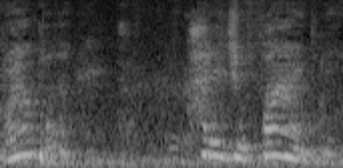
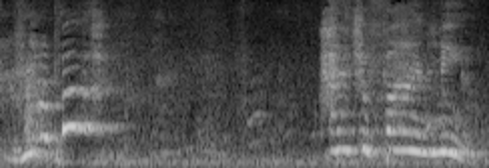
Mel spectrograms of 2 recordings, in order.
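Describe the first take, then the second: First: Quiet, subdued disbelief; acted shock, hushed and trailing softer; understated shock. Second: High-pitched incredulous squeak on Grandpa; hammed-up astonishment, voice jumping up high; acted shock. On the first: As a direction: ask it softly, mildly stunned. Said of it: "This young man was shocked". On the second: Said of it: "He was shocked".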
